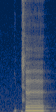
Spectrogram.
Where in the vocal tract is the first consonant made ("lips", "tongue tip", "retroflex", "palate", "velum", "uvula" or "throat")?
palate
